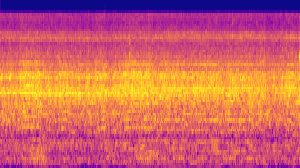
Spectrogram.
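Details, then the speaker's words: Honda Civic after spark plug replacement cured a misfire. At idle, disconnecting each cylinder one at a time makes the idle turn uneven and lose power, unlike before, so that cylinder fires again. Finding: rough idle with one cylinder disabled. "pag hinugot mo yung isa-isa nababawasan ang power hindi katulad kanina"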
